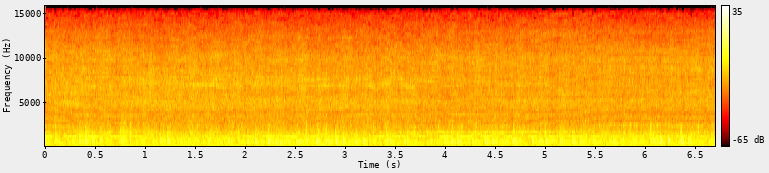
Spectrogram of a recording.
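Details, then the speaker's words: Lada Priora with 126 engine idling well but with a quick, steady metallic tapping. It appeared after the timing belt wore through and valves were set; metal shavings led to the cause, a crankshaft timing sprocket knock. "Посмотрите Может кто сталкивался что за звук вот на Приоре 126 мотор как будто железный звук какой-то"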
